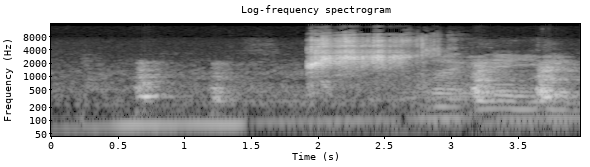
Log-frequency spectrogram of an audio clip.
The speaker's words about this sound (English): That's me messing with the dog.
